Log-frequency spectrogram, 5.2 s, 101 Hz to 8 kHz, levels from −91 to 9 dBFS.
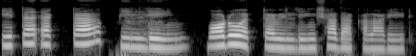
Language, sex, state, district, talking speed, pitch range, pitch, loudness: Bengali, female, West Bengal, Cooch Behar, 90 wpm, 190-250 Hz, 210 Hz, -19 LUFS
